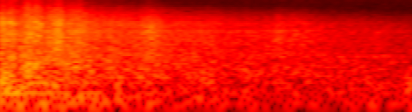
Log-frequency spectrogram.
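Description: An explosion-like boom sound effect: a sudden burst of noise that slowly dies away over about two seconds.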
